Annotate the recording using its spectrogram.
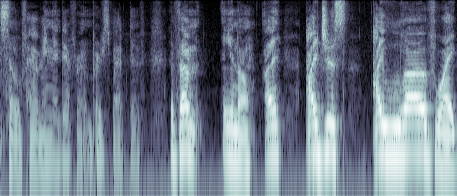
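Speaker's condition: Cerebral palsy, spastic

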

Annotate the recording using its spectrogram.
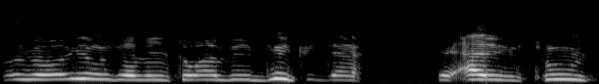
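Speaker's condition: Cerebral palsy, mild

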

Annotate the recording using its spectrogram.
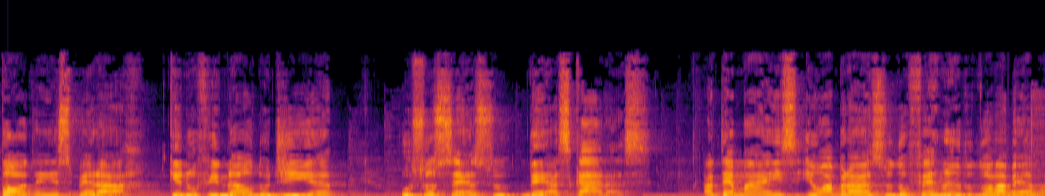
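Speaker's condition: No condition

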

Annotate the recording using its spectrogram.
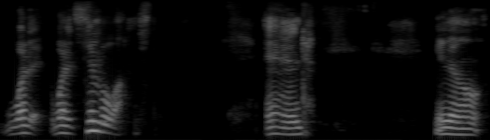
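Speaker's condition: Cerebral palsy; from birth

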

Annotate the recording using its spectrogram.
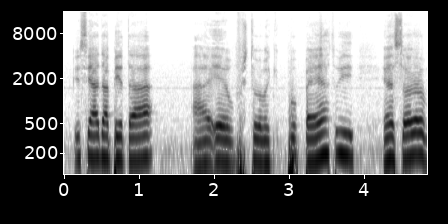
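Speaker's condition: Down syndrome; 18 years old, turning 19

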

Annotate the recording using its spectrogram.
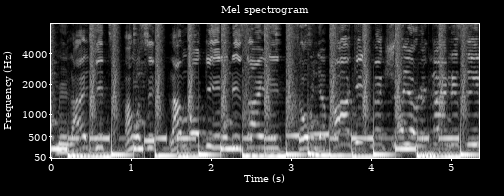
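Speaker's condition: No condition

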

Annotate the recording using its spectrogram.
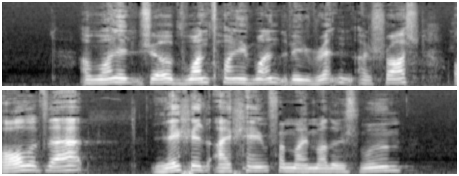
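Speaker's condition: Tongue cancer, jaw reconstruction

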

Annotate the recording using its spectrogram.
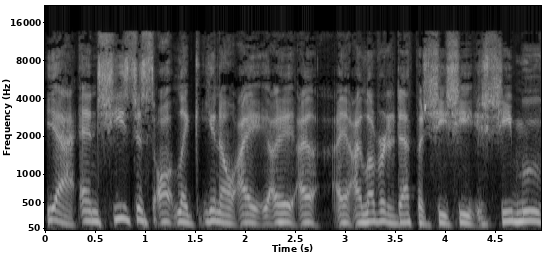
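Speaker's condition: Stuttering; vocal contusion and major concussion, seen by neurologist, chiropractor, physical therapist; 12 years since injury, in speech therapy, oldest client, melodic intonation therapy tried; sometimes on stage, worse when nervous or stressed, rapid sound repetitions, once much worse; repeated words, blocks

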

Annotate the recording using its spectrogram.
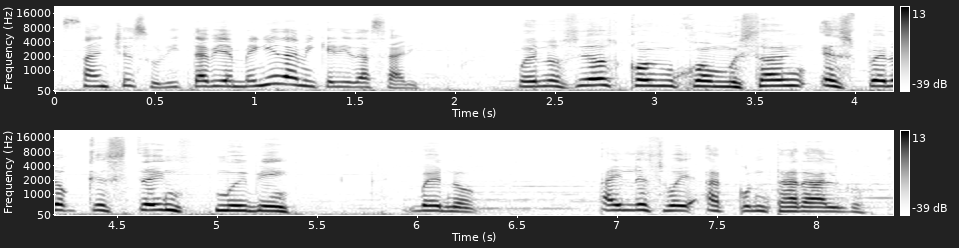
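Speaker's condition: Down syndrome; adult woman

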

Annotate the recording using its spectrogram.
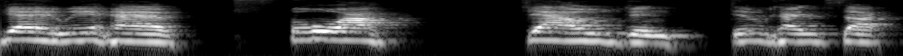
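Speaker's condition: Down syndrome

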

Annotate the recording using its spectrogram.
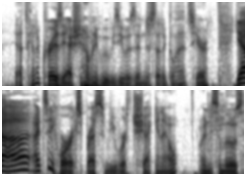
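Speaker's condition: No condition

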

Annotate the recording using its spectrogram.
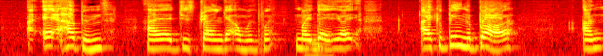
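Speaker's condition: Quadriplegic cerebral palsy; all four limbs affected, right side worse than left, wheelchair bound, 24-hour care; obvious speech impediment, quite a bit of effort to speak and shape words, considers self understandable

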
